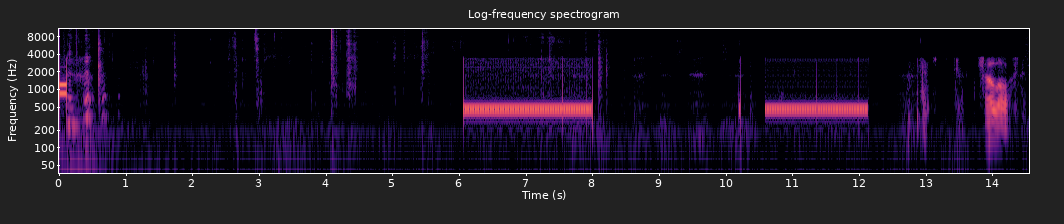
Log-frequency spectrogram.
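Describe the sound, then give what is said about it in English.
A telephone line tone from a new phone system sounds twice, each a loud steady electronic hum lasting about two seconds, separated by a short pause, with faint rustling and background noise around it. “We're trying to get a handle on a new phone system here.”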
